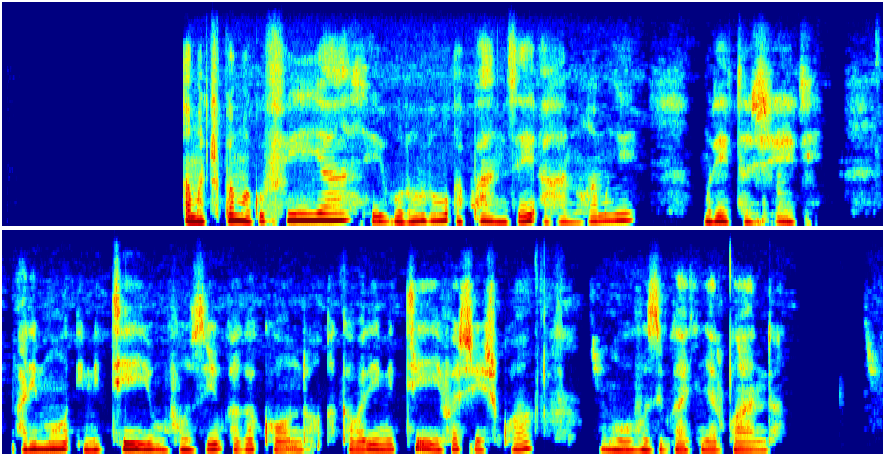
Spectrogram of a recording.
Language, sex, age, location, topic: Kinyarwanda, female, 18-24, Kigali, health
